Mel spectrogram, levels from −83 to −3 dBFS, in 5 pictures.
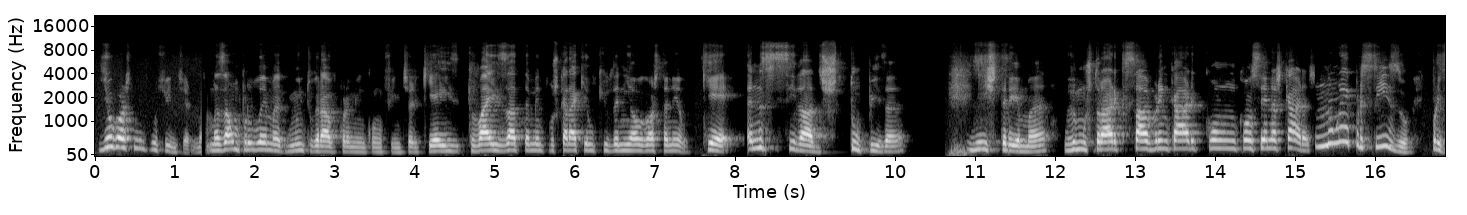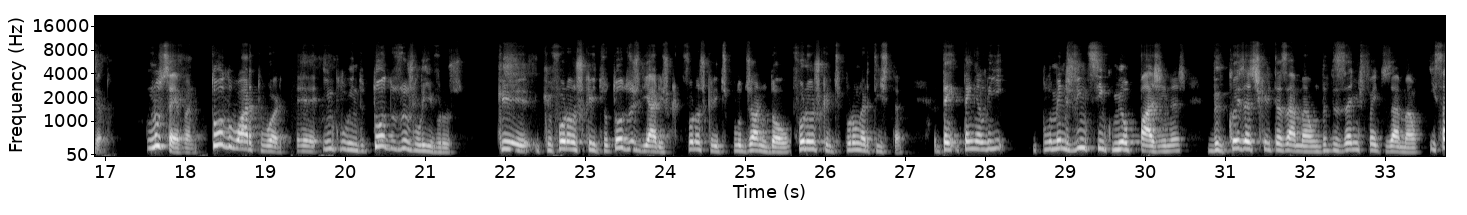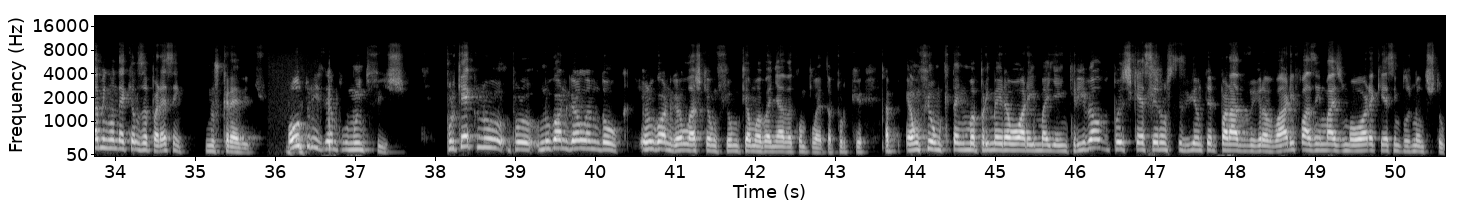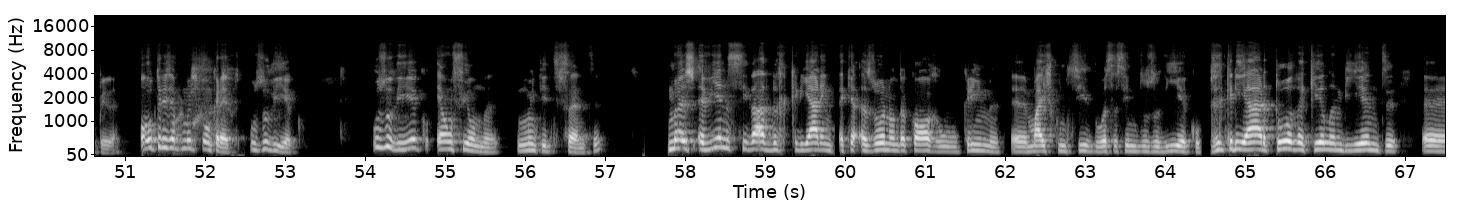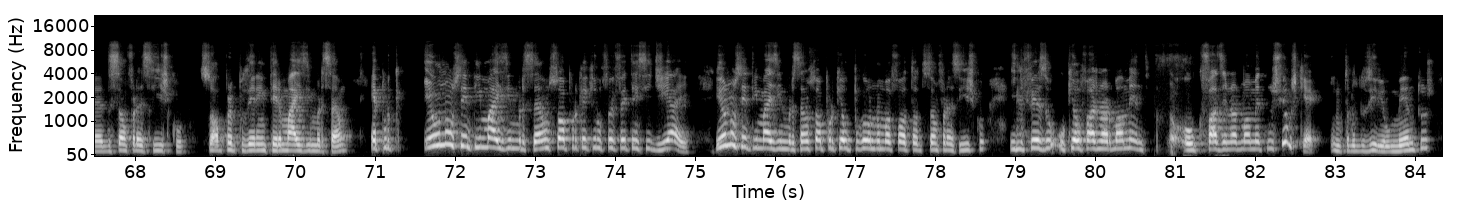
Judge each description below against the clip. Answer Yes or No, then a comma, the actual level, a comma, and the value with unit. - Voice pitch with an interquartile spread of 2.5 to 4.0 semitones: No, wide, 5.4 semitones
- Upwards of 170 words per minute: Yes, average, 180 wpm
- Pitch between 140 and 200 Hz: Yes, high, 190 Hz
